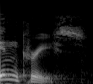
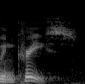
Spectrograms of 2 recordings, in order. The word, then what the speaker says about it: increase: difference here's one more good one here the increase to increase if we want to see an increase in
